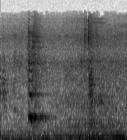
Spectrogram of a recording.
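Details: Hungry Chow Chow begging for food indoors: one short, thin whine flattening out near the start, then a fainter cry later, over a steady low hum.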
